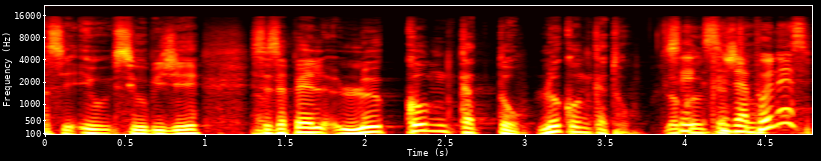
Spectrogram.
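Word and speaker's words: eukonkanto: Ça s'appelle le konkato.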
